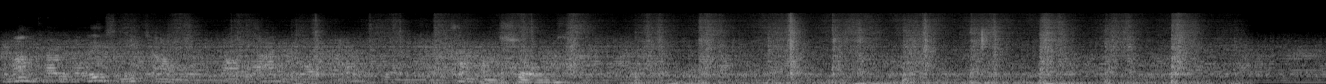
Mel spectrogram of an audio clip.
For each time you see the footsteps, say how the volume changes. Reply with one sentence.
You can hear the footsteps from 1.1 to 12.5 s, getting louder.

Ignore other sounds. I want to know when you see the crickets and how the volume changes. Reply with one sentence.
You can't hear the crickets here.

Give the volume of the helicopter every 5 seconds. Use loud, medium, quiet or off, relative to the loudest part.
loud, loud, medium.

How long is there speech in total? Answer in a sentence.
The speech can be heard for 6 seconds in total.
